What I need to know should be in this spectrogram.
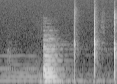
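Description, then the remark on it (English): Three sharp, crisp hand claps in an even, quick rhythm, each a clean separate slap, following a brief low hum and a short tonal swell. “Am I clapping? You are clapping.”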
